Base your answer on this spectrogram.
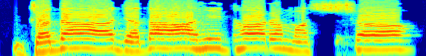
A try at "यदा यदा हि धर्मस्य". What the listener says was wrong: বর্গীয় জয় নেই ওখানে।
